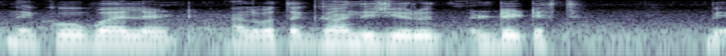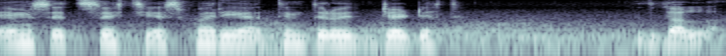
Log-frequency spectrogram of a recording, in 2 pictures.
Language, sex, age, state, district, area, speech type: Kashmiri, male, 18-30, Jammu and Kashmir, Budgam, rural, spontaneous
